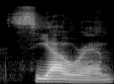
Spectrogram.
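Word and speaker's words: Syaoran: One is S-H-A-O, the other is S-Y-A-O, but it's both pronounced Xiao.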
